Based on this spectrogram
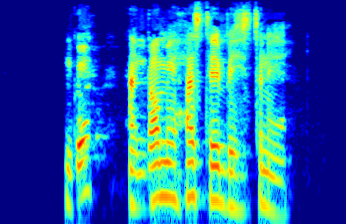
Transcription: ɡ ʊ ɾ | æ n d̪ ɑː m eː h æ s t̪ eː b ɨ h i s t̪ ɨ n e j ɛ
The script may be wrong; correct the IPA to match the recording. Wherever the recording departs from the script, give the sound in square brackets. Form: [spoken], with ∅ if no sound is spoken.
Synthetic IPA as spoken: ɡ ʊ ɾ | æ n d̪ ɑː m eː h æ s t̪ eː b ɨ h i s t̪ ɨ n e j ɛ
